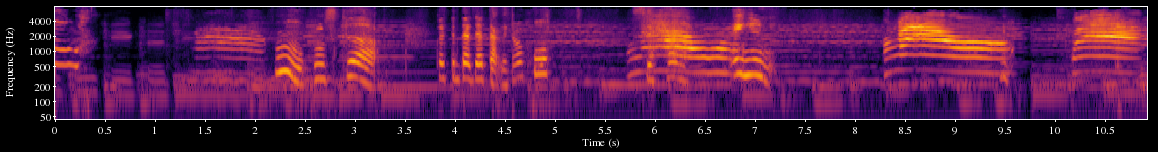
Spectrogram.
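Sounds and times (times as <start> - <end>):
cat meowing: 1.4 - 2.2, 5.8 - 6.8, 8.3 - 10.9
speech: 2.2 - 5.1, 5.8 - 7.3.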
